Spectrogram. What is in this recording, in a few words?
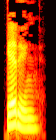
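"getting", British English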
